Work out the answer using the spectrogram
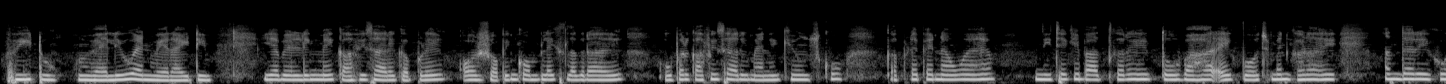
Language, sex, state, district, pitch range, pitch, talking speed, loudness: Hindi, female, Chhattisgarh, Rajnandgaon, 210-230 Hz, 220 Hz, 155 wpm, -20 LUFS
